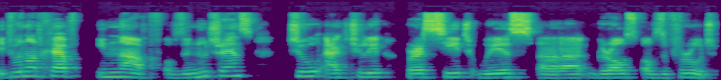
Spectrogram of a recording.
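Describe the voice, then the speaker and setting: At a fairly slow pace, a man with a non-native accent speaks in a fairly high pitch with ordinary pitch variation. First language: not English. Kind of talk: group discussion. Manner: halting.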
